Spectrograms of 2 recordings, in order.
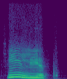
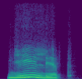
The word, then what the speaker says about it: келеді: Главное ударение будет стоять в слове келеді на второй букве Е. Келет. Гелет. И если вы слышите букву Т в конце, то это тоже верно. Но пишется келеді, а читается келет.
